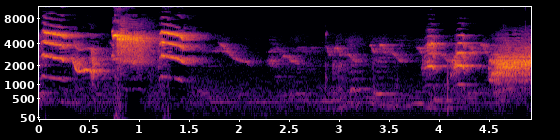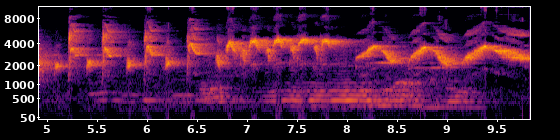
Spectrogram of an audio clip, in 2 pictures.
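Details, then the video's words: A Chinese hwamei (Garrulax canorus) sings a loud, varied run of rich whistles, harsh squawky notes and rapid rising-falling trills, mostly high-pitched, changing phrase every second or so. "Hwamei Bird Singing"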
